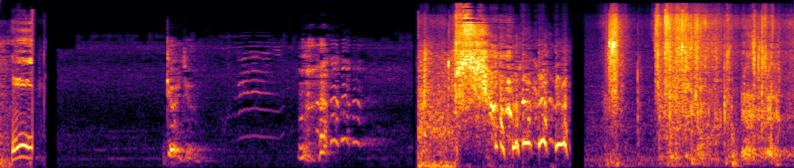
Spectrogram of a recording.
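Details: Domestic cat meowing in short, rising-and-falling bursts between abrupt cuts, mixed with loud human voices and bursts of noise.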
